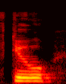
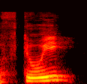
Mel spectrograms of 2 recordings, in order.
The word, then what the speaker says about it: FTUE: Some pronouncees, some fu. Me personally, I prefer fui.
